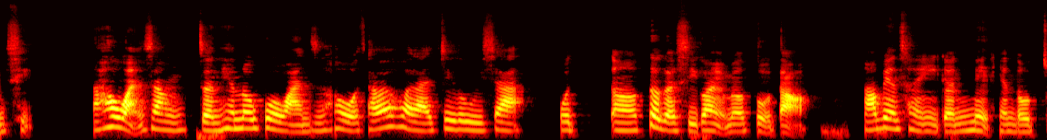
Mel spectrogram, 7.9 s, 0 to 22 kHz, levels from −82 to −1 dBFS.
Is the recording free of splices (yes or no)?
no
